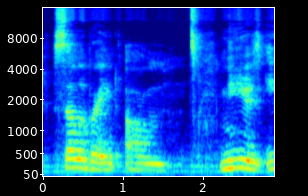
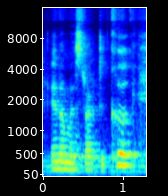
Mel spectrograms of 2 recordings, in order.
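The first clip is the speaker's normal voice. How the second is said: normal talking voice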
